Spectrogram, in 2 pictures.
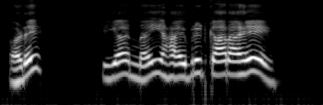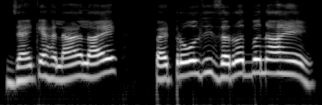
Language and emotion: Sindhi, surprised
